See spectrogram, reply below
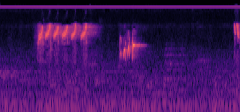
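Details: Olive-backed tailorbird giving isian filler song: a quick run of six high, bright chirps, then a shorter lower twittering phrase, and a sharp note at the very end.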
